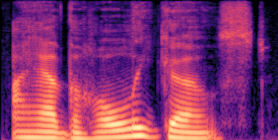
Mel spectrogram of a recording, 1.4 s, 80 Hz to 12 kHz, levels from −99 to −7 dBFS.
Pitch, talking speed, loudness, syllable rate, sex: 145 Hz, 215 wpm, -16 LUFS, 4.8 syllables/s, female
